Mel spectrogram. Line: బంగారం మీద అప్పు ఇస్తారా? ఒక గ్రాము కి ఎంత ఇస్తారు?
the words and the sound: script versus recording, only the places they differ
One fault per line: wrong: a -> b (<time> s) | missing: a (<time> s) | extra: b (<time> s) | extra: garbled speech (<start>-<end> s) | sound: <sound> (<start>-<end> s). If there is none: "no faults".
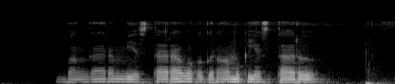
missing: మీద అప్పు (1.3 s)
missing: ఎంత (2.5 s)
